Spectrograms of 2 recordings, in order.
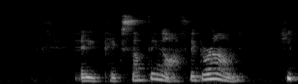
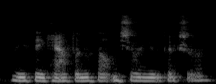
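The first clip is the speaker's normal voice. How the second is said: ordinary delivery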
